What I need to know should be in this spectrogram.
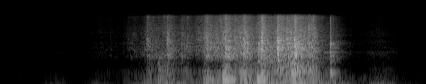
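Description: A scraper scrapes against the side of a plastic bucket.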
